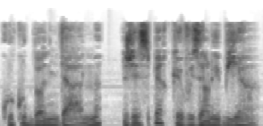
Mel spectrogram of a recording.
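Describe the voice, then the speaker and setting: A man's voice: sits low, a little slow, darkish tone, slightly rough, soft background music, heavily acted. A man voicing a courteous, friendly shop customer in a cartoon, speaking politely.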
